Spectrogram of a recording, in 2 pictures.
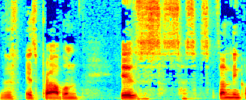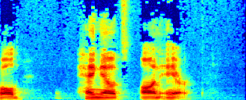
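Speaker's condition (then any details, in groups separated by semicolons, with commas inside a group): Stuttering; formerly on receiving end of stuttering support groups, NSA local chapters; talks more freely about and advertises stuttering, less ashamed since joining Stutter Social hangouts; prolonged sounds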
